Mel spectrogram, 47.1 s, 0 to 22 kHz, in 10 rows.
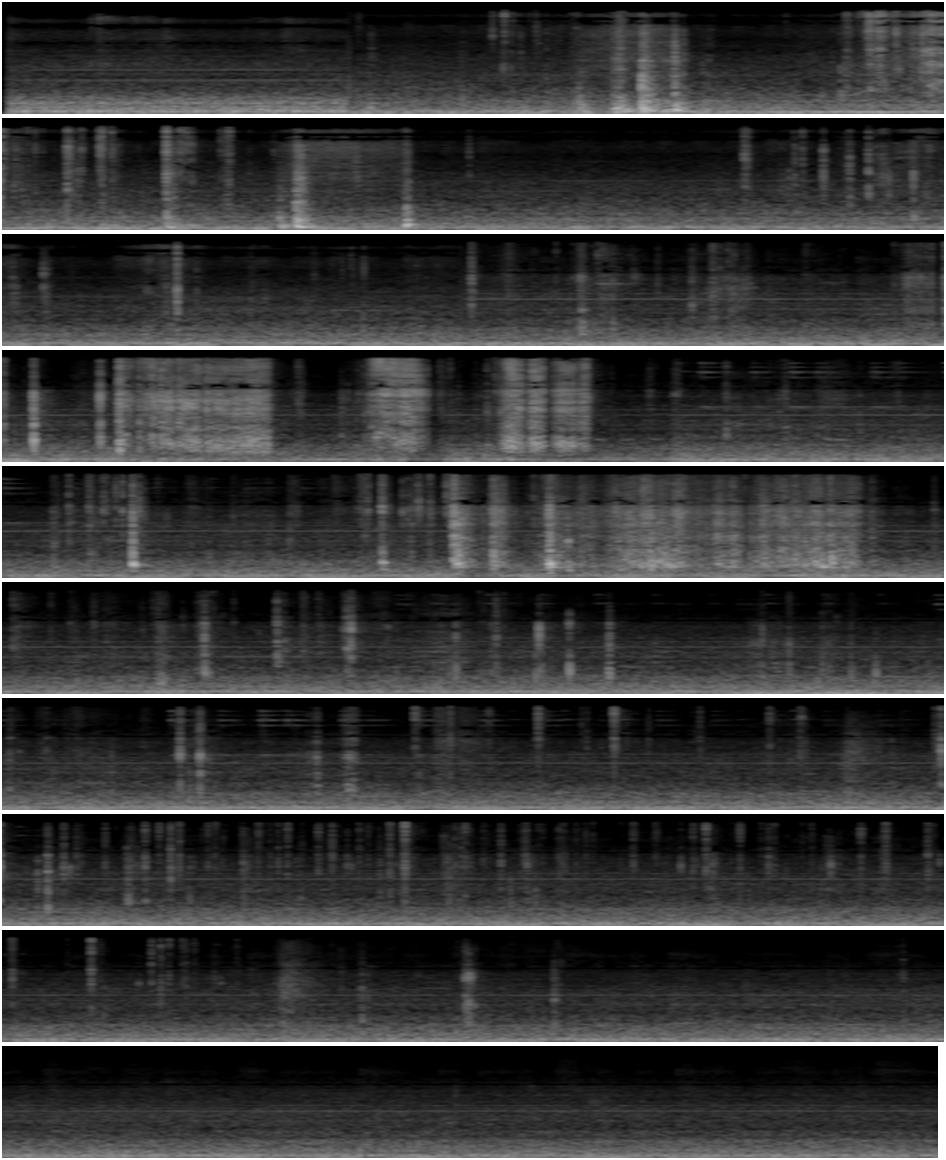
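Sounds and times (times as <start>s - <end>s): refrigerator cases humming: 0.0s - 47.0s.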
